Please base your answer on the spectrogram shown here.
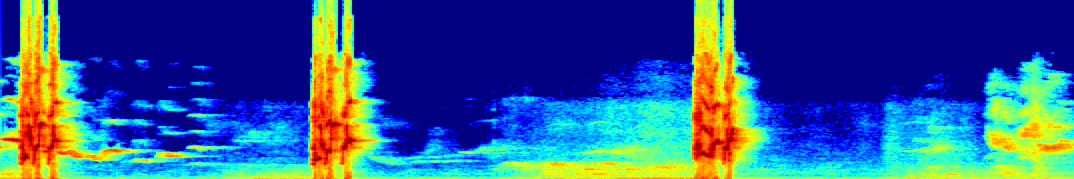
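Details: Lovebird ngekek call used for luring: three loud, rasping, shrill screeches spaced about two and a half seconds apart. Soft chattering and a faint low murmur fill the gaps.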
